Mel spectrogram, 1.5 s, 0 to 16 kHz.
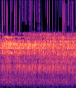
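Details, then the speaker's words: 1936 Grunow 564 tube AM radio with a harsh, steady raspy buzz and no program audible. The buzz is also heard on a neighbouring radio and persists with the Grunow off, so it is external interference traced to a nearby old RCA black-and-white TV. "we have another radio plugged in next to it and we're hearing the interference on it but not as bad as on the uh grile set"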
